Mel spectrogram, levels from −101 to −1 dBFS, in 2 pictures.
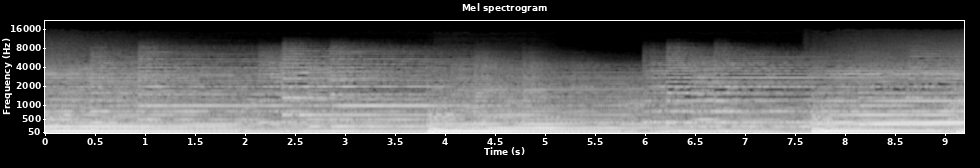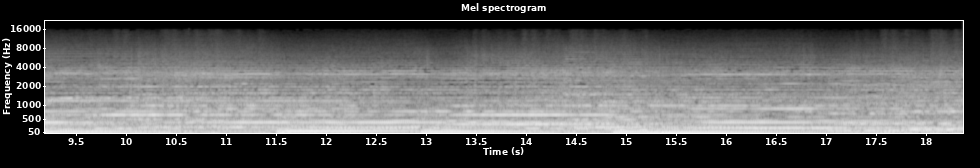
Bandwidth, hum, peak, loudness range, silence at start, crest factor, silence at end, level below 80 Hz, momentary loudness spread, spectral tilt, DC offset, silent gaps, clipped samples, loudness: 7.6 kHz; none; 0 dBFS; 3 LU; 0 s; 12 dB; 0 s; -18 dBFS; 6 LU; -8 dB/octave; 6%; none; under 0.1%; -14 LUFS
